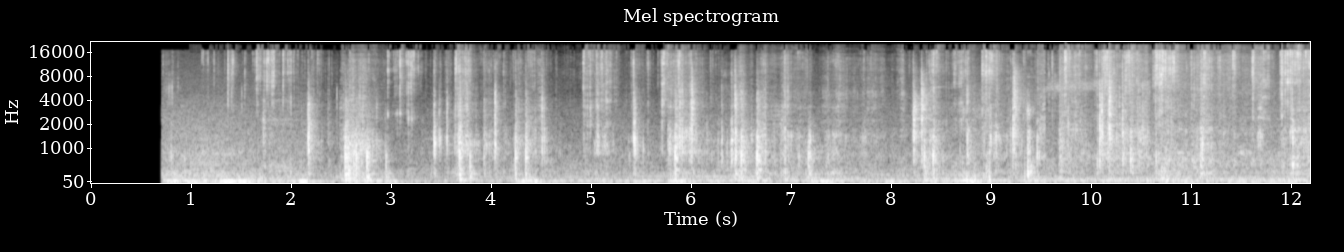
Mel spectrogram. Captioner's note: crackling sounds of the husk being removed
